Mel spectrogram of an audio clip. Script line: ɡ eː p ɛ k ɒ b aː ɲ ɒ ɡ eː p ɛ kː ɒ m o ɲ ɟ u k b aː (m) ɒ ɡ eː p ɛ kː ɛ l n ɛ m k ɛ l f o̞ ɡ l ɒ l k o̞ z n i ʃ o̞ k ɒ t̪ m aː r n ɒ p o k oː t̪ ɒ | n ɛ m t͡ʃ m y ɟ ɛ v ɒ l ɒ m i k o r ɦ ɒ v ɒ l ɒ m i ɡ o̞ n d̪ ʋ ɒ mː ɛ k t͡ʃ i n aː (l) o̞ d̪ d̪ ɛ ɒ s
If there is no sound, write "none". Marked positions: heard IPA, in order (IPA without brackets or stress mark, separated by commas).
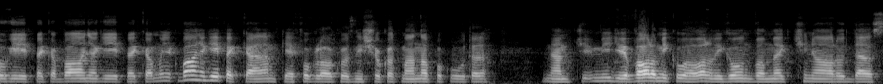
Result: ɲ, l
